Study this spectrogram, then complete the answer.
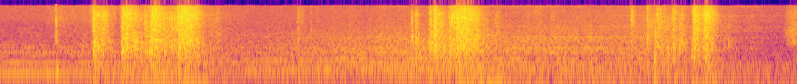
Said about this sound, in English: What was that? They're closing the door, that's all. Hatch, whatever they call it.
